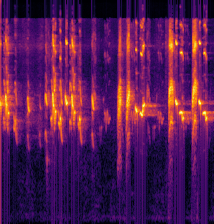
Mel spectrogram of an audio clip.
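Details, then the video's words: Sooty-headed bulbul singing in the wild, lively 'gacor' style: a rapid jumble of bubbly chirps, a short pause, then loud sharp notes ending in a sustained warbled phrase. "Suara Burung Kutilang Gacor ASLI ALAM lanjut NGGARUDA"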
